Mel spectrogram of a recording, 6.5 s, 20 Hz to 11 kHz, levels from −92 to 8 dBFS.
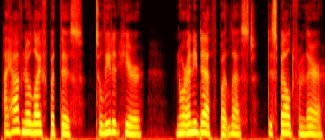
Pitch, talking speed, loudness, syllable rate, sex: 200 Hz, 165 wpm, -16 LUFS, 4.3 syllables/s, female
